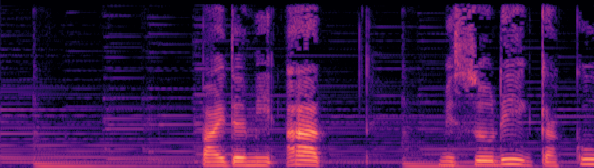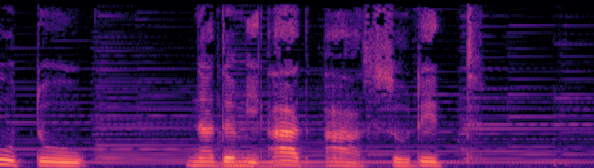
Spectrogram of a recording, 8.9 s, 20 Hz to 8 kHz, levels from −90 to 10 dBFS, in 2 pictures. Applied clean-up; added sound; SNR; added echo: none; Harp + Acoustic guitar; 18 dB; none.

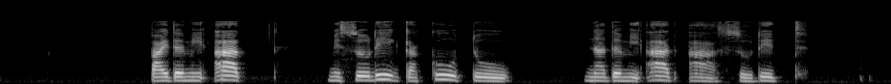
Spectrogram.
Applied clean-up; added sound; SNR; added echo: none; none; none; none.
